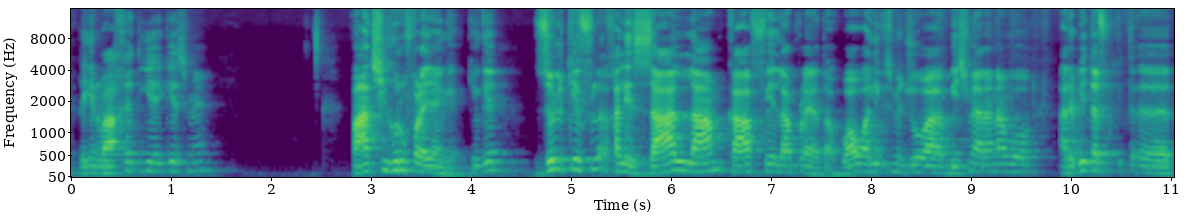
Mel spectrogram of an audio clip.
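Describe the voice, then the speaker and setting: हैदराबादी लहजे वाला उर्दू शिक्षक, गूंजते कमरे में. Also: male voice, a little high, a bit bright, reverberant. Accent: Hyderabadi. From Hyderabad, India. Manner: patient, explains with many fillers and pauses, drawn-out example words. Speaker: Urdu teacher. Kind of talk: explaining lesson.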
